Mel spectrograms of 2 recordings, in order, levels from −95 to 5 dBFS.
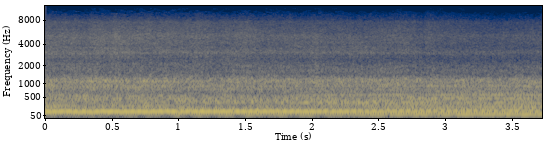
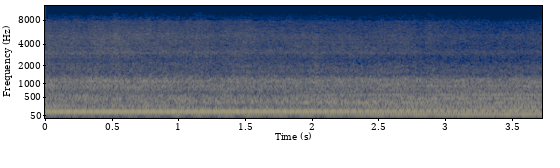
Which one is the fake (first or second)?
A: first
